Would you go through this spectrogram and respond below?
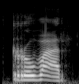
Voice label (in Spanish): "robar", Spanish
